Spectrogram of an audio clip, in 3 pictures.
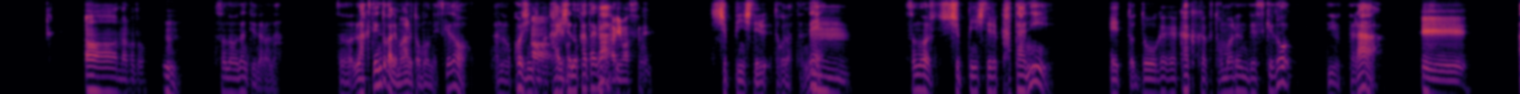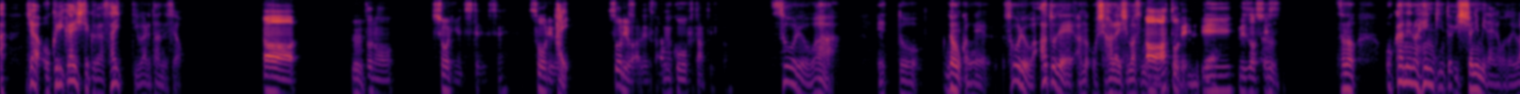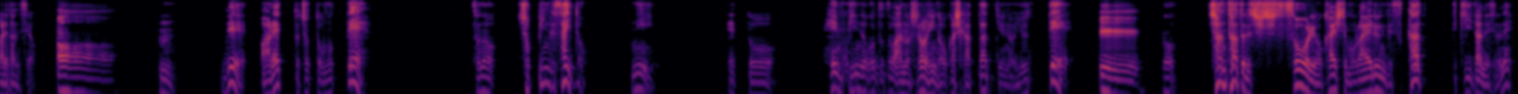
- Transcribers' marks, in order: tapping
- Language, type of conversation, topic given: Japanese, podcast, オンラインでの買い物で失敗したことはありますか？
